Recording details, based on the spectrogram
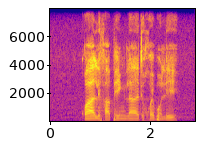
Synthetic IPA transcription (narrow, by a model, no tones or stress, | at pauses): kʼwalɪfapʰeŋ̩ladik͡xʰwɛbɔlɪ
